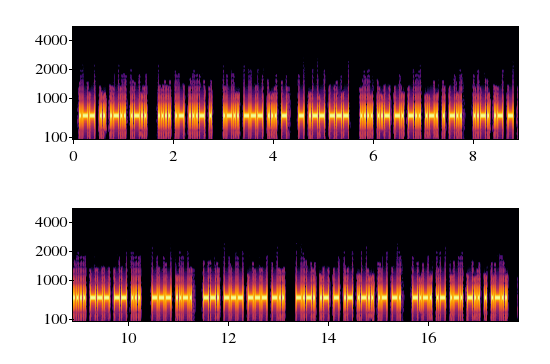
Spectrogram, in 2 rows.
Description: Morse code, heard as a keyed tone, about 34 wpm, 600 Hz. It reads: WILL HAVE LOST TWO HUNDRED FATHOMS OF GOOD CATALAN CARDEL
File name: the old man and the sea / the old man and the sea 1 35wpm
